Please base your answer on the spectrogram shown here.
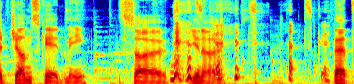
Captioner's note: laughs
